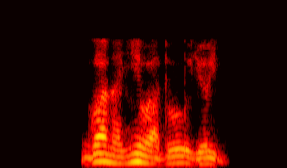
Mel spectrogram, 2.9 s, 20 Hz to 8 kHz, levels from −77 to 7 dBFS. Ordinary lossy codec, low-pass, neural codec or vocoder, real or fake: AAC, 16 kbps; 7.2 kHz; codec, 16 kHz, 4 kbps, FreqCodec, smaller model; fake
